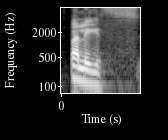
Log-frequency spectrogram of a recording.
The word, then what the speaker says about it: police: ये इसका सही प्रोनाउंसिएशन होता है। दिख रहा है आपको बोर्ड पे क्या लिखा हुआ है, पुलिस लिखा हुआ है, यानी पू पो वगैरह कुछ नहीं होते हैं, पे ए ली और से, पुलिस होता है इसका।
